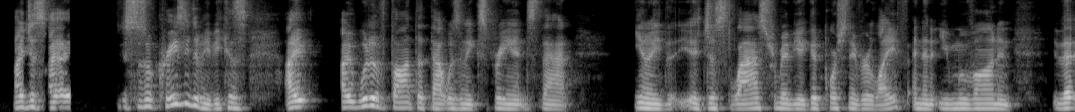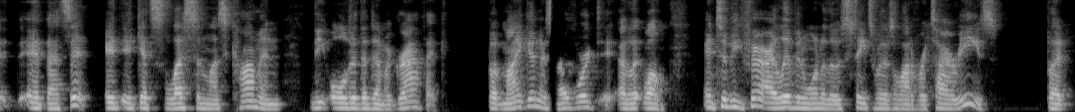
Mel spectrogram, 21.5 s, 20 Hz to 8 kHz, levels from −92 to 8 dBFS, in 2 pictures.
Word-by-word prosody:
I 150 +1 +3
just 160 -1 -2
I 150 +1 +3
I 155 - +5 0.5
this 165 -2 -3
is 165 - -2
so 180 - +2
crazy 235 +8 +1
to 200 - +3
me 125 - +1
because 130 +2 -3 0.4
I 170 +2 +5 0.3
I 150 - +4
would 170 +6 +3
have 195 -2 +5
thought 145 -1 +1
that 140 -1 -3
that 125 -2 +1
was 125 -1 -2
an 125 - -1
experience 120 0 -2
that, 115 -3 -4 0.6
you 140 -1 +2
know, 130 - +6
it 120 -2 +2
uh, - - -6
it 125 -2 -3
just 135 -2 -2
lasts 125 +3 +1
for 140 - -8
maybe 120 -2 +1
a - - +1
good 135 +2 0
portion 135 -1 -3
of 120 - -2
your 120 -1 -1
life, 130 +9 -3
and 125 -1 -1
then 120 -1 +1
you 125 -1 -3
move 125 0 0
on 125 0 +2
and 115 - -1 0.4
that 135 +2 +1 0.2
and 140 -3 +2
that's 125 0 0
it; 210 0 +1
it 140 -1 +2
it 135 -3 -1
gets 135 -1 +1
less 135 +1 +3
and 130 -2 -1
less 120 0 -1
common 130 -8 0 0.3
the 140 0 -3
older 135 -1 +4
the 135 0 +2
demographic. 130 +5 0 0.5
But 135 -3 +1
my 130 +5 +3
goodness, 165 -4 -1
I've 135 +1 0
worked 155 0 0
it - - -7
of 130 -1 +2
it 135 - +1
well 125 -4 +2 0.3
And 155 -4 0
to 185 - +4
be 170 -3 0
fair, 190 +6 +2
I 135 -1 +5
live 145 +1 +5
in 135 -1 +2
one 130 0 +1
of 125 - 0
those 120 0 -1
states 135 -1 -3
where 130 - -3
there's 125 - -2
a - - -5
lot 120 0 +1
of 115 - -9
retirees, 120 - -2 0.5
but, 120 -3 0
130 Hz, 235 wpm, -24 LUFS, 125-145 Hz, 0.6 s, know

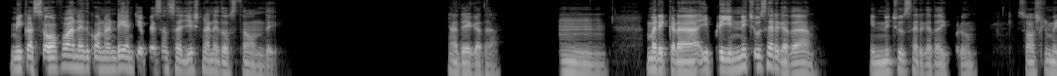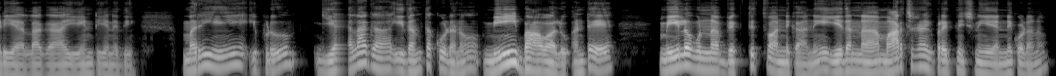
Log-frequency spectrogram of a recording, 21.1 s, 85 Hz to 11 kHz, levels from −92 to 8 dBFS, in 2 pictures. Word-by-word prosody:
మీకా 140 +2 +4
sofa 140 +4 +5
అనేది 145 -2 +1
కొనండి 135 +1 +1
అని 135 - -10
జెప్పేసని 130 0 -3
సజెషన్ 125 +2 -1
అనేది 115 -3 -2
వస్తా 105 - -7
ఉంది. 85 - -9 1.8
అదే 100 -1 0
గదా! 90 0 -5 0.7
హ్మ్. 110 -1 -4
హ్మ్. 90 -2 -8 0.5
మరిక్కడ 125 -4 +6 0.3
ఇప్పుడు 135 - +2
ఇన్ని 140 +6 +1
చూసారు 160 0 +1
గదా! 100 +1 +2 0.7
ఇన్ని 105 +2 -3
చూసారు 115 -6 -3
గదా! 95 +1 -4
ఇప్పుడు 90 - -12 0.6
సోషల్ 105 +2 -5
మీడియా 95 -2 -2
ఎలాగా? 90 0 -5 0.2
ఏంటి 95 +1 -8
అనేది? 85 -1 -10 0.6
మరీ 145 +8 0 0.5
ఇప్పుడు 120 -1 -6 0.6
ఎలాగా 145 +5 -1 0.2
ఇదంతా 120 +2 -3
కూడాను 105 -3 -3 0.2
మీ 130 +9 +6 0.2
భావాలు 110 -7 +2
అంటే, 110 - -1 0.7
మీలో 155 +7 +8
ఉన్న 130 -1 0 0.2
వ్యక్తిత్వాన్ని 110 -1 -2
కానీ, 95 +4 -4 0.2
ఏదన్నా 115 -3 +1 0.2
మార్చడానికి 160 +3 +2
ప్రయత్నించినయి 110 -3 -2
ఈ - - +1
అన్నీ 100 +2 -4
కూడాను? 95 +2 -5
115 Hz, 130 wpm, -24 LUFS, 100-135 Hz, 1.8 s, మీలో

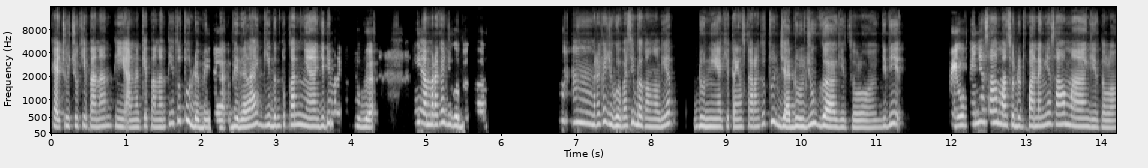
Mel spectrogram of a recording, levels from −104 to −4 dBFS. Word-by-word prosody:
kayak 215 -5 +5
cucu 250 0 -3
kita 225 - +2
nanti, 245 +1 -4 0.2
anak 210 +1 -3
kita 235 -2 -4
nanti 215 +6 -4
itu - - -1
tuh 410 - +4
udah 225 -3 +2
beda 205 -1 -3 0.2
beda 220 -2 +3
lagi 270 -1 0
bentukannya. 270 0 +1
Jadi, 245 - -1
mereka 310 +1 -9
juga 215 -2 +2 0.6
iya, 340 -3 +3
mereka 285 +3 +4
juga 255 -2 +3
bakal 230 -1 -8 1.3
mhm, 350 - +1 0.2
mereka 295 +6 -2
juga 255 -2 +2
pasti 250 +7 -2
bakal 240 -3 0
ngelihat 250 +9 -2 0.4
dunia 225 -2 +2
kita 245 - -8
yang 225 - -4
sekarang 230 0 -2
itu 305 +5 -3
jadul 230 0 +4
juga 265 -5 +3 0.2
gitu 210 0 -7
loh. 200 -1 -3 0.2
Jadi, 235 +6 -1 0.8
POV-nya 270 +8 +4
sama, 335 -4 +3
sudut 245 -3 -1
pandangnya 250 +5 +1
sama 290 -3 +2 0.2
gitu 210 -1 -4
loh. 200 0 -3
245 Hz, 185 wpm, -24 LUFS, 225-285 Hz, 1.3 s, kayak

